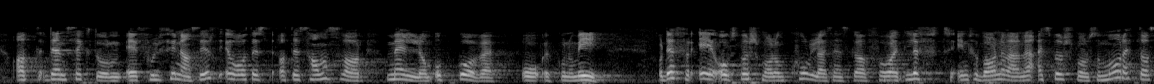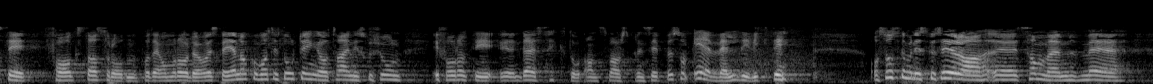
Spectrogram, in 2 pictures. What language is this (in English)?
Norwegian Nynorsk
